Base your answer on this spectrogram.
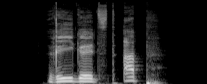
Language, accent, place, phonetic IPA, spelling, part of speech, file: German, Germany, Berlin, [ˌʁiːɡl̩st ˈap], riegelst ab, verb, De-riegelst ab.ogg
- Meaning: second-person singular present of abriegeln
